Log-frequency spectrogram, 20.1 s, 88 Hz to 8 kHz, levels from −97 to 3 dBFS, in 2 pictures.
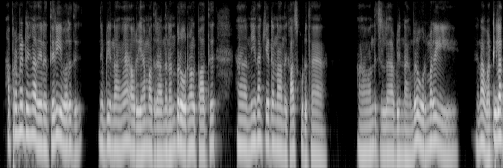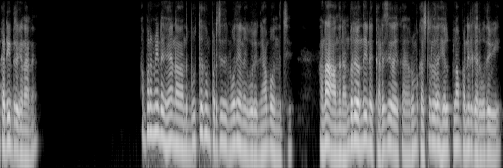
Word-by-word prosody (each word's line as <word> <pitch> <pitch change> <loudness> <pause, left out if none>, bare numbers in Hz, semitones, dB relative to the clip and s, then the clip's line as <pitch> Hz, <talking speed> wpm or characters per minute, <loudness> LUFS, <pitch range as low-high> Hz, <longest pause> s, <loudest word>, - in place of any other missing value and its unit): அப்புறமேட்டுங்க 220 +2 +1
அது 165 -3 +4
எனக்கு 155 -1 -2
தெரிய 200 +3 +3
வருது. 155 -3 -1 0.5
எப்டின்னாங்க, 150 -1 -2 0.2
அவரு 145 -2 +1
ஏமாத்தறான் 140 -3 -1
அந்த 140 +1 -2
நண்பர 155 +4 +2
ஒரு 145 - 0
நாள் 150 -1 -1
பாத்து 145 +3 -2 0.5
"அ - - -1 0.2
நீதான் 175 +2 -1
கேட்டன்னு 165 -2 -1
நான் 150 -1 0
அந்த 135 - -3
காசு 145 +1 -2
குடுத்தேன், 130 -1 -4 0.8
அ - - -6 0.2
வந்துச்சில்ல" 135 -2 -4
அப்படின்னாங்க 125 -1 -3
பாரு, 175 -1 +3
ஒருமாறி 170 +4 0 0.8
ஏன்னா 175 +3 -1
வட்டிலாம் 190 +8 +4
கட்டிட்டு 165 -1 +3
இருக்கேன் 135 -3 +1
நானு. 125 +4 -8 2.2
அப்புறமேட்டுங்க, 215 -4 +2
நான் 165 -1 +2
அந்த 145 -1 -3
புத்தகம் 210 +3 0
படிச்சது 170 0 -1
போது 165 +2 +2
எனக்கு 140 -3 -2
ஒரு 130 - 0
ஞாபகம் 145 +1 -1
வந்துச்சு. 125 +2 -10 0.6
ஆனா 170 +4 +4
அந்த 130 0 0
நண்பர் 170 +7 +5
வந்து 175 +3 +1
என்ன 160 -2 +1
கடைசி 145 +4 -1
வ - - +4 0.3
ரொம்ப 155 +2 -4
கஷ்டத்துல 160 +2 0
ஹெல்ப்லாம் 155 +2 -1
பண்ணிருக்காரு, 145 -4 0
உதவி 130 -1 0
150 Hz, 155 wpm, -23 LUFS, 140-170 Hz, 2.2 s, நண்பர்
